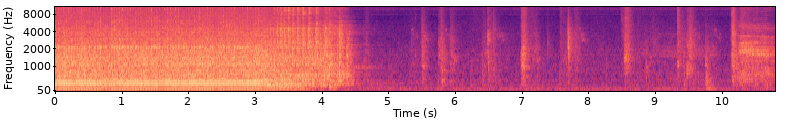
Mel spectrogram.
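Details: Walk-behind lawn mower, small single-cylinder engine that had been starting then stalling, running after water cleared from the carburetor; air filter off; steady, even buzz before shutdown; running normally.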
